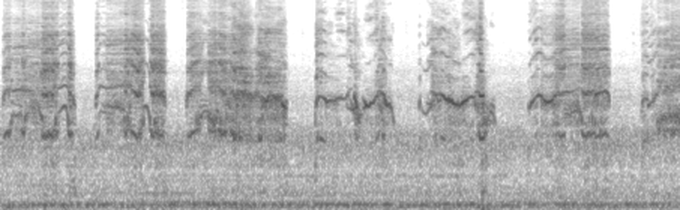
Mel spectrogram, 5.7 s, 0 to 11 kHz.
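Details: Peregrine falcon youngster begging loudly as food arrives at a nest box on July 3, 2021; rapid series of raspy, warbling screams, about one every second, over a continuous low hum.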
